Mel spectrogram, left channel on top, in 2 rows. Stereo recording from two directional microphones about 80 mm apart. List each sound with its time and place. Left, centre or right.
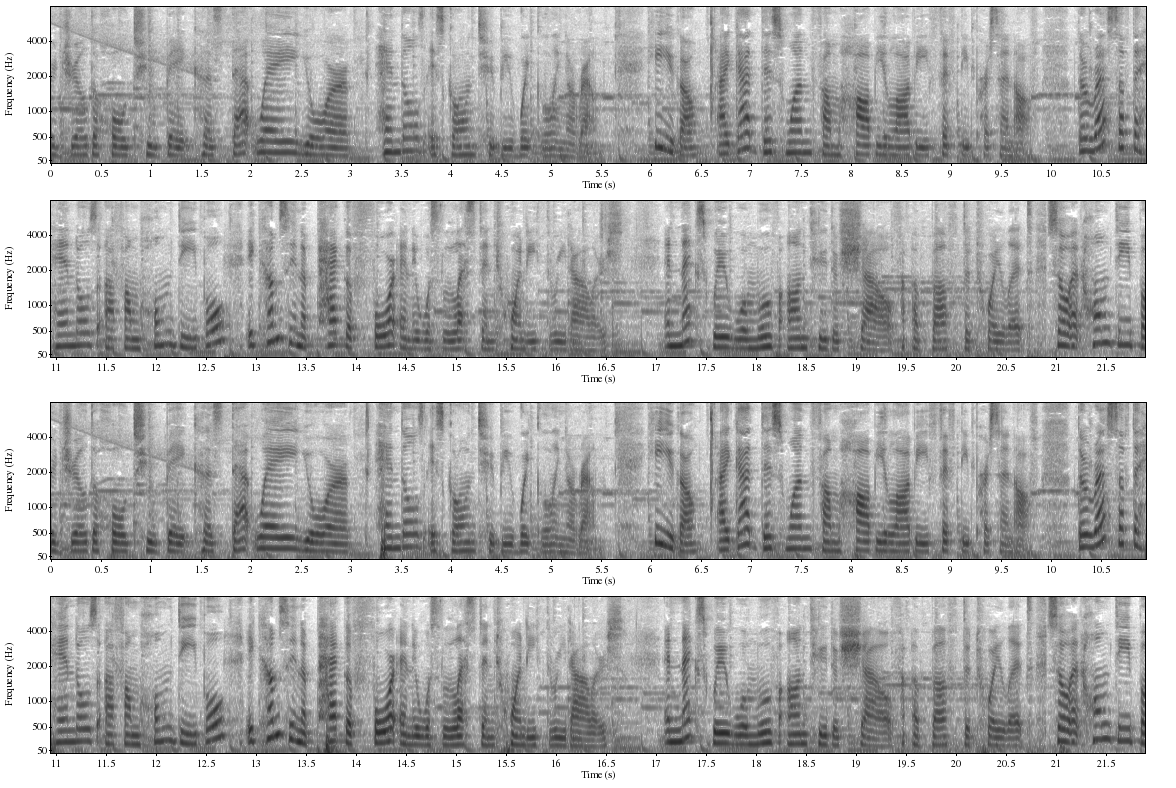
0.1 s a woman's voice: right
18.0 s speech: centre
20.1 s speech: right
21.0 s a woman's voice: right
